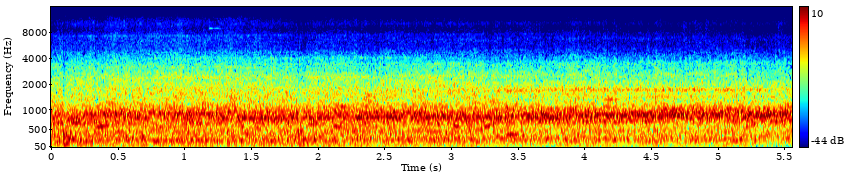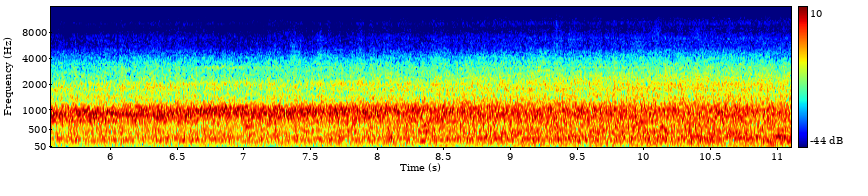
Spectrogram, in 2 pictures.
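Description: Tobu 50000-series train running through a subway tunnel, heard from inside the passenger car: a steady, loud rumble of the wheels and running gear, echoing off the tunnel walls, with a mid-pitched drone that swells a little midway.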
